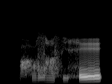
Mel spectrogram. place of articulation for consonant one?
glottal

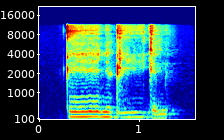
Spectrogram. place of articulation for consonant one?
retroflex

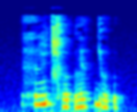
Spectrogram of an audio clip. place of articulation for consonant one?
glottal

